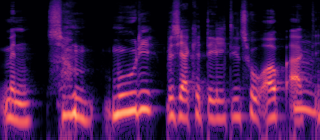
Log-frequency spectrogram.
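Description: A woman's ordinary speaking voice, fairly low in pitch with lively intonation, on a very clean recording with a silent background. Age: 20s. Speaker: pop musician. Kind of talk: casual chat.

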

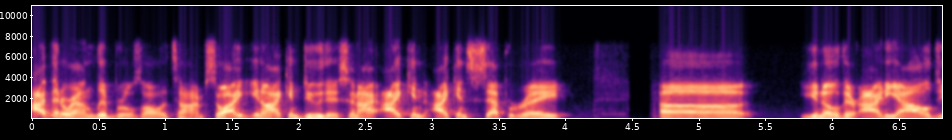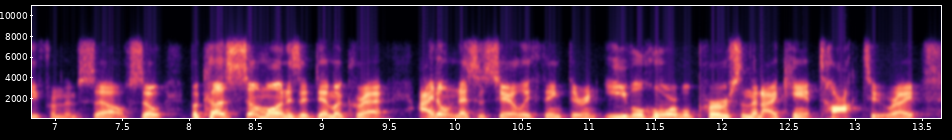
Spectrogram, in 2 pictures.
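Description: A man talks in a plain, everyday voice with a fairly high pitch. His intonation is lively. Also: fairly quick pace. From Texas, Dallas area. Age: 30s. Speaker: author and political commentator. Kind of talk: interview.

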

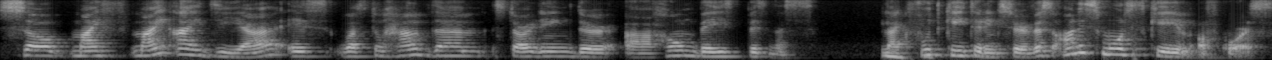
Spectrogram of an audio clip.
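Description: In an Arabic accent, a woman speaks at a fairly slow pace with hardly any pauses. Her medium pitch carries lively intonation. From Egypt. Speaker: former diplomat and food blogger. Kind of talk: interview. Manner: halting, many fillers.

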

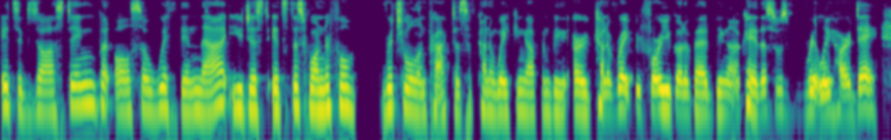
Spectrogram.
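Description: Talking at a very fast pace, a woman uses a fairly low pitch and a monotone, flat intonation in a dry, close sound with no echo. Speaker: digital artist. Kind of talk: live audio chat.

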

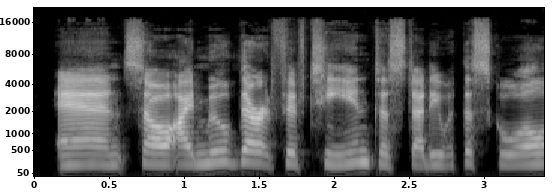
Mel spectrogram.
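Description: A woman's medium-pitched, bright, sharp voice with a Californian accent, moderate in pace, dry and close with no echo. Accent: General American (California). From Los Angeles, California. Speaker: former ballerina and motivational speaker. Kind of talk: interview. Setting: remote call.

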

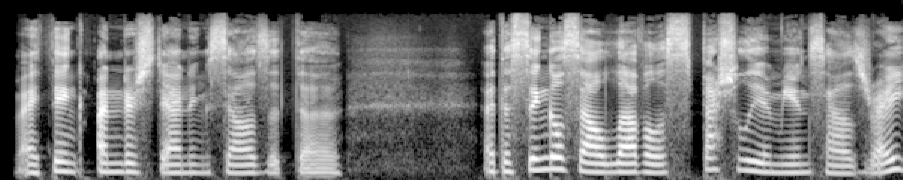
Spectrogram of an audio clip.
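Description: A woman with an unremarkable speaking voice talks in a Canadian accent at a fairly low pitch and a moderate pace. The recording is very clean, with a silent background and a dry, close sound with no echo. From Saskatchewan, Canada. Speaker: immunology researcher. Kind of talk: interview.

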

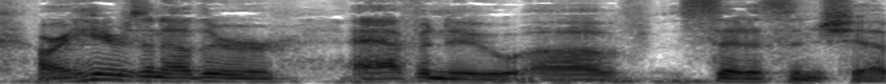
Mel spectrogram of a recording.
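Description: A man with an American accent has a plain, everyday voice. He moves at a moderate pace with lively intonation. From United States. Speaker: podcast host and author. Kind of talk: solo podcast monologue.

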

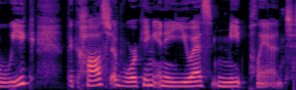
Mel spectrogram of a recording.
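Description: Against a quiet background, a woman speaks fairly slowly in a Canadian accent. Her fairly low voice has an animated tone. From Canada. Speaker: podcast host. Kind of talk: solo podcast monologue, casual. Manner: animated, chatty, laughs often.

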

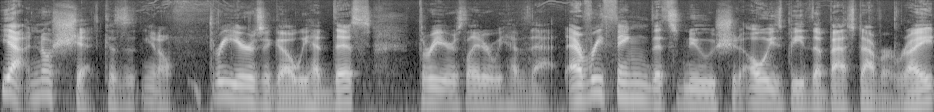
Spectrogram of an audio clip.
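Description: A man with a plain, everyday voice speaks at a medium pitch and a fairly quick pace with lively intonation, recorded very cleanly against a silent background. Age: 40s. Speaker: tech podcast co-host. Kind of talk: casual chat.

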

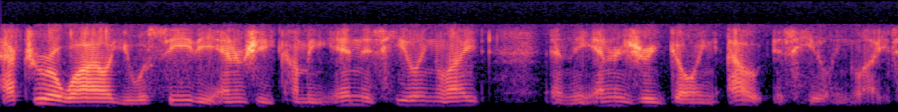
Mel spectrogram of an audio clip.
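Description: The man's pitch is fairly low. He speaks at a moderate pace with ordinary pitch variation. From New England, US. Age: 60s. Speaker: Taoist teacher and author. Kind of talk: guided breathing meditation, instructing listeners to visualize healing light. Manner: hesitant, with frequent um and uh fillers.

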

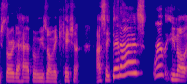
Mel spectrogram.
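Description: A man talks with a New York accent against a quiet background. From New York City. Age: 20s. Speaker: actor. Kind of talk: interview.

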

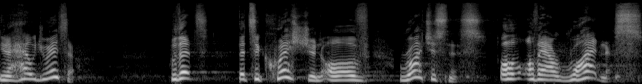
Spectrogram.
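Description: An Australian-accented man at an extremely high pitch, with lively intonation, a fairly slow pace, and long, frequent pauses. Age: 40s. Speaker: pastor. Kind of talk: sermon. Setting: church. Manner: halting, frequent repetitions and fillers.

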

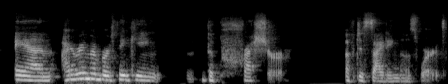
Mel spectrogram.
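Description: This woman's voice is somewhat breathy, carrying an animated, warm tone. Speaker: podcast host. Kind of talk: casual interview chat.

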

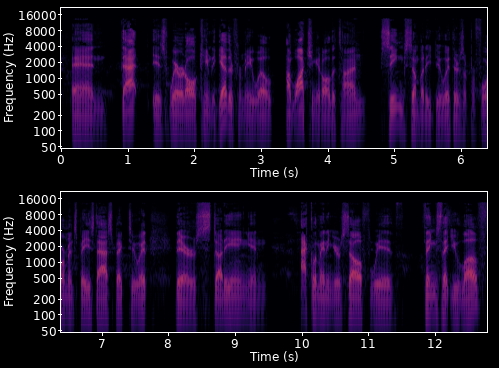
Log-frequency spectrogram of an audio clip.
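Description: In a dry, close recording against a quiet background, a man with an American accent uses an unremarkable speaking voice, fairly low in pitch, at a moderate pace with fairly even intonation. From northern New Jersey. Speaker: NBA play-by-play broadcaster. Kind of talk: interview. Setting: in person, Minnesota.

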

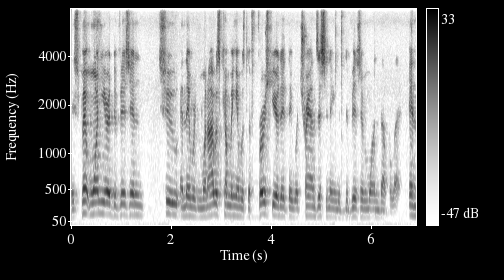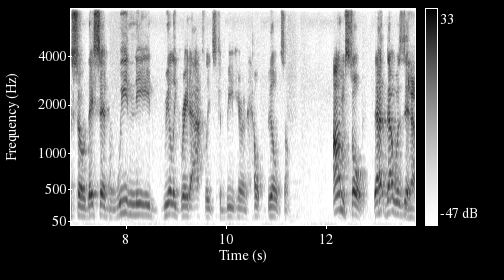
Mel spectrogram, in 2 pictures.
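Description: A man speaks with an American accent at a moderate pace, in an ordinary speaking voice. His pitch is fairly high and varies in an ordinary way. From Newark, New Jersey. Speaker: former pro football player and sports sociologist. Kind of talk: interview.

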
